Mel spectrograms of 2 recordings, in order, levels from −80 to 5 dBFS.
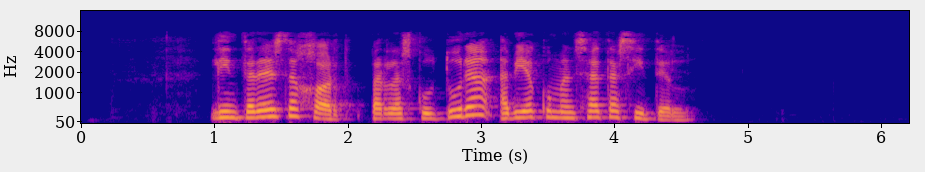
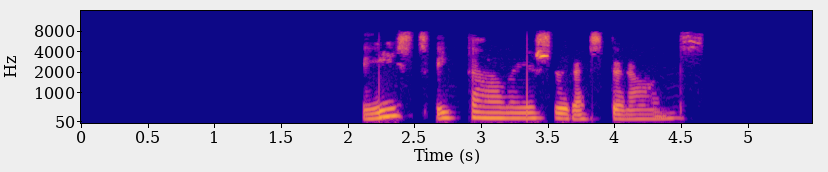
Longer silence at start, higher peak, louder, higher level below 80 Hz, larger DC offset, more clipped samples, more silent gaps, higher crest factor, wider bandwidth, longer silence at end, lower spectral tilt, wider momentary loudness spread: second, 0.95 s vs 2.1 s; about the same, -2 dBFS vs -2 dBFS; about the same, -19 LUFS vs -19 LUFS; about the same, -60 dBFS vs -64 dBFS; neither; neither; second, none vs 2.85-2.89 s, 3.92-3.97 s; about the same, 18 dB vs 22 dB; about the same, 8.2 kHz vs 8.2 kHz; first, 1.65 s vs 0.85 s; first, -5 dB/octave vs -3.5 dB/octave; second, 8 LU vs 15 LU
